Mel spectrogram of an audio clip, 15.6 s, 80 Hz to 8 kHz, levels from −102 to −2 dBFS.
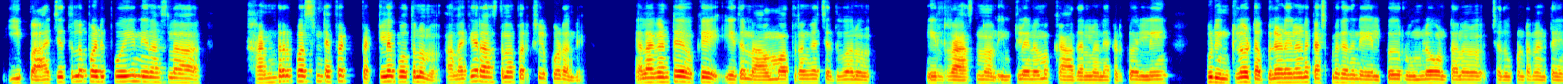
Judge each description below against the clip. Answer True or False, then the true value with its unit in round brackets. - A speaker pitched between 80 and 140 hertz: True (135 Hz)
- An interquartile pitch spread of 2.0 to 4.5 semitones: False (5.3 semitones)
